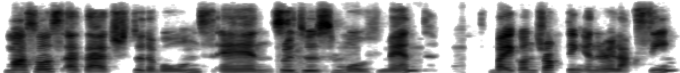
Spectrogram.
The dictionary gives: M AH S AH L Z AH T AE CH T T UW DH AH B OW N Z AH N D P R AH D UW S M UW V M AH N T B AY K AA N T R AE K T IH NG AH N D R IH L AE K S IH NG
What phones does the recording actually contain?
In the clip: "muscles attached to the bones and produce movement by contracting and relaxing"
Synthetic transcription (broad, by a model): M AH S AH L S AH T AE CH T T UW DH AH B OW N S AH N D P R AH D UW S M UW V M AH N T B AY K AA N T R AE K T IH NG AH N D R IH L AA K S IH NG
